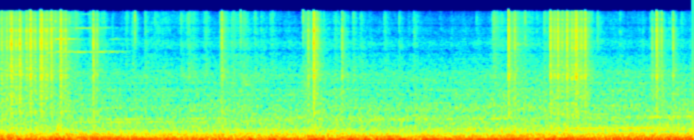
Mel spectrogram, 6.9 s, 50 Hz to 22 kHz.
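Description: Interior of an ADL Enviro400 MMC Smart Hybrid double-decker bus on the move: a steady low rumble from the drivetrain and road, with a few brief rattles from the bus body.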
